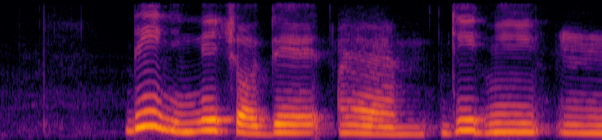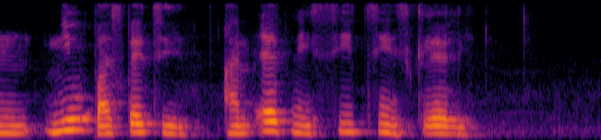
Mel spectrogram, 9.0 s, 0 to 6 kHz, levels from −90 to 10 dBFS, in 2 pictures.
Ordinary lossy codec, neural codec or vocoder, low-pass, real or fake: none; codec, 32 kHz, 1.9 kbps, SNAC; 5.4 kHz; fake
